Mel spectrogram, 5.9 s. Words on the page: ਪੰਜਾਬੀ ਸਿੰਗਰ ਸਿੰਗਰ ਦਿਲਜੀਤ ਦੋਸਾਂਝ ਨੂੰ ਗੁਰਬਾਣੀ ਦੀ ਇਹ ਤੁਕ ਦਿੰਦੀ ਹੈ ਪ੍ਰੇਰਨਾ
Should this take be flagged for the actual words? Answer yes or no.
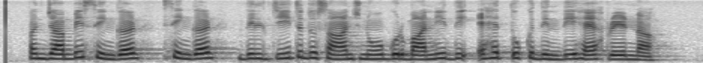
no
